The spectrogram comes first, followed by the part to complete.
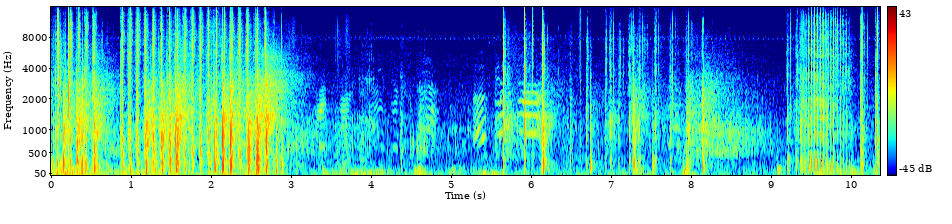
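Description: Paintball markers firing in fast strings of shots for the first three seconds, then scattered single shots and short strings. A short burst of rushing noise comes near the end.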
